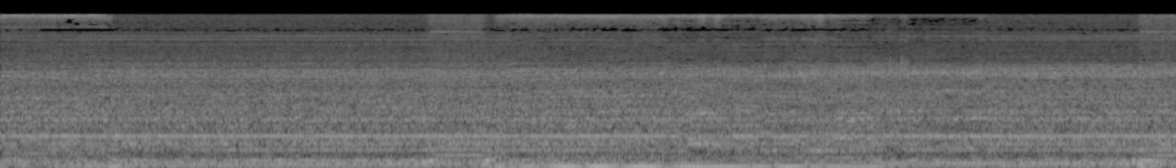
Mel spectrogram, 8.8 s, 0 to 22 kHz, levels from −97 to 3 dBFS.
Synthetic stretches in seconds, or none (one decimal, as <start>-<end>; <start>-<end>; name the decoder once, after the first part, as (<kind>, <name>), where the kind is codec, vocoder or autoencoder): 5.0-7.4 (codec, SNAC)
